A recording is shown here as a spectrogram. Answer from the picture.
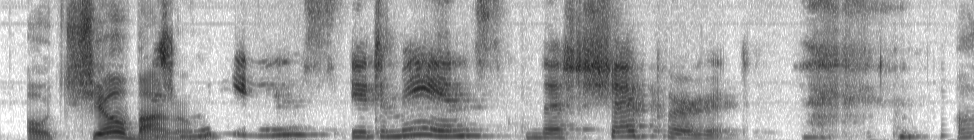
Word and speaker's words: Ciobanu: really hard to pronounce these names correctly. Um, Ciobanu. Ciobanu. Oh, Ciobanu. oh, Ciobanu.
